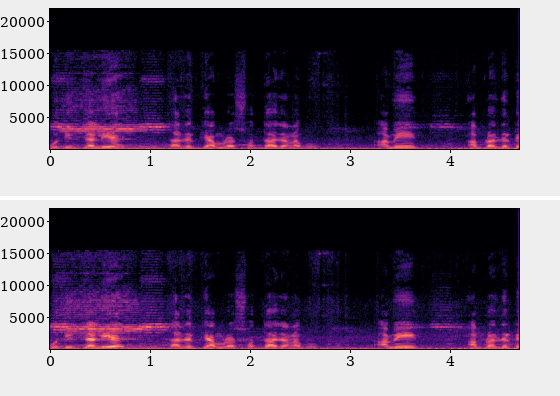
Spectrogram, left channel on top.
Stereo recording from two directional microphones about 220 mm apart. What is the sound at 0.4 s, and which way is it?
Speech, 25° left (ahead or behind).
